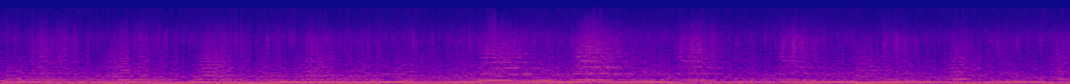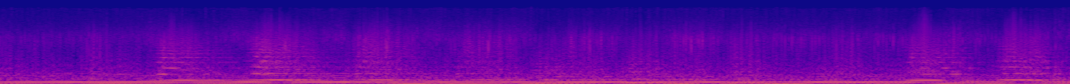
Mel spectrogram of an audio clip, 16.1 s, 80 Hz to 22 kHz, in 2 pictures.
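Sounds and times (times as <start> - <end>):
synthesizer held low tone: 0.0 - 16.0.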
